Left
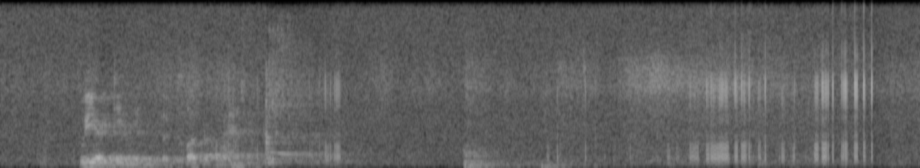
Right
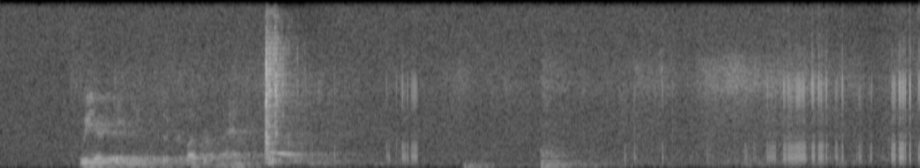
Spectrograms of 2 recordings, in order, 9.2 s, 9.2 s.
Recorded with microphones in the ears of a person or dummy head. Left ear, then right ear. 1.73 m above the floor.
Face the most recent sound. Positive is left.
turn(degrees=-75)  # may be behind; listen again after turning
